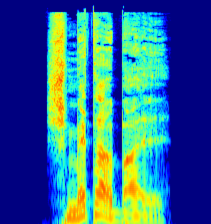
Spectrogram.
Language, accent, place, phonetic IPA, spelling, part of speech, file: German, Germany, Berlin, [ˈʃmɛtɐˌbal], Schmetterball, noun, De-Schmetterball.ogg
- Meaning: 1. smash 2. dunk shot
